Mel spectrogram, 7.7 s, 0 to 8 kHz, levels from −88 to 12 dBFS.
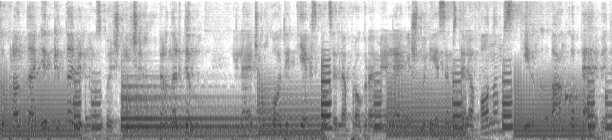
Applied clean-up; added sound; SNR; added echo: none; Piano; -4 dB; reverberation time 0.6 s.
